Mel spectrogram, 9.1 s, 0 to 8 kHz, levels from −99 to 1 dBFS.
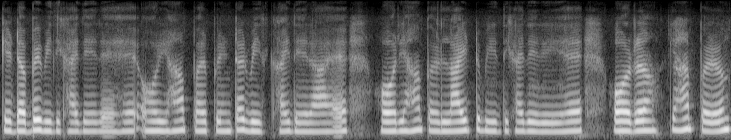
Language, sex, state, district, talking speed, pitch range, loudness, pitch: Hindi, female, Himachal Pradesh, Shimla, 190 wpm, 195-210 Hz, -18 LUFS, 200 Hz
